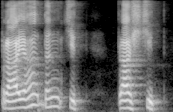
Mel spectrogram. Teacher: जो विसर्ग था उसका शा हो गया है, ठीक। ये संधि के तीन भेद हैं। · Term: विसर्ग संधि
